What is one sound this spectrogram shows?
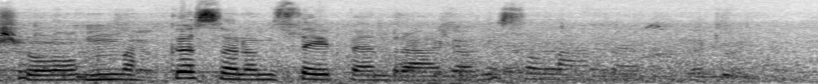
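An elderly woman speaks with animation close to a microphone.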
